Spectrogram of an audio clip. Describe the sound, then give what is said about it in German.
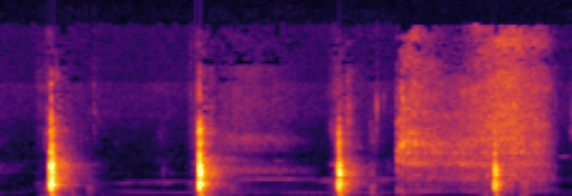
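Four sharp knife chops cut a quarter of a cucumber into small pieces for a salad on a cutting board, spaced about a second apart, each a crisp thud with a short ringing tail, with a brief hiss of movement before the last. “Dann nehmen wir uns ein Viertel von der Gurke, halbieren die und vierteln die dann noch einmal und schneiden dann da kleine Stückchen runter.”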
